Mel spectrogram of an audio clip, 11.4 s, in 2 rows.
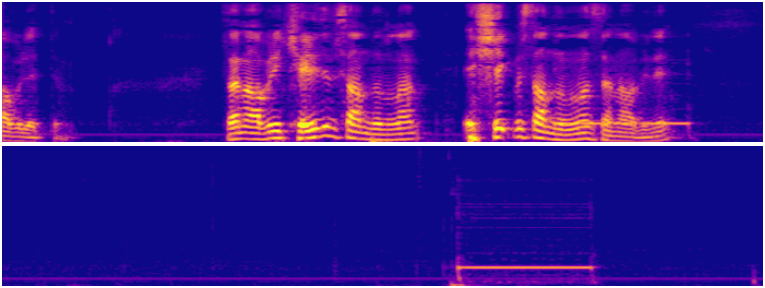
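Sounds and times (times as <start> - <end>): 
speech: 0.0 - 0.6, 1.6 - 5.2
faint low hum: 0.0 - 11.3
unanswered WhatsApp video call ringing: 9.1 - 10.2.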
